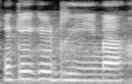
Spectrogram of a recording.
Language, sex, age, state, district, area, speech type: Dogri, female, 18-30, Jammu and Kashmir, Jammu, rural, spontaneous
